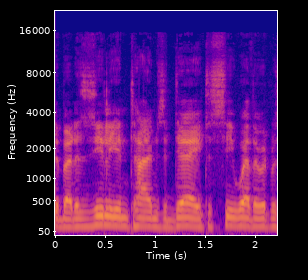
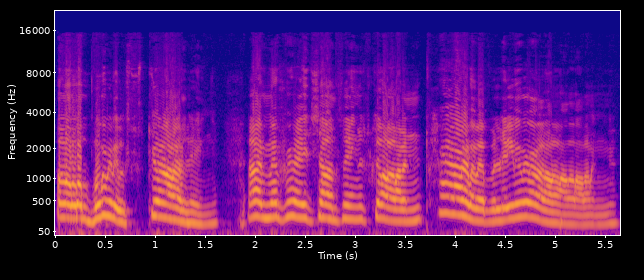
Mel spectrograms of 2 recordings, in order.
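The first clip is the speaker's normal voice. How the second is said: higher, slow sultry purr; sultry woman's voice; 7 semitones higher, 3 dB louder, slower than usual. Acted. Computer voice apologizing to Bruce, sultry and slow. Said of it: "a woman's sultry voice".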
